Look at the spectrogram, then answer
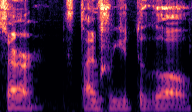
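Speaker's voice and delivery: put-on speech with an Eastern European accent. Retelling a story, quoting the man who tapped his shoulder, eastern european accent. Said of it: "Eastern European accent is like".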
